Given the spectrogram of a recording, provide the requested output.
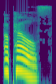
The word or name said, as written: apelles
